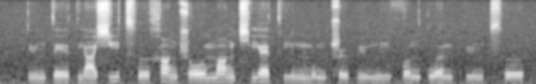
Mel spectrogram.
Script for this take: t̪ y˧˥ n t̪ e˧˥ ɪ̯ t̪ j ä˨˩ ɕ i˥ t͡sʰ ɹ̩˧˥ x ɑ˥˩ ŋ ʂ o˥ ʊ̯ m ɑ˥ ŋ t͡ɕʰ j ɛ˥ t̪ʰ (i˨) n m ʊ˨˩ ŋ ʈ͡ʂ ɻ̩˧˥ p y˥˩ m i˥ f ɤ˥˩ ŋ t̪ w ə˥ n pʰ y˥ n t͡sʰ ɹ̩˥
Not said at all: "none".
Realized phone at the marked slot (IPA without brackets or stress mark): i˧˥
